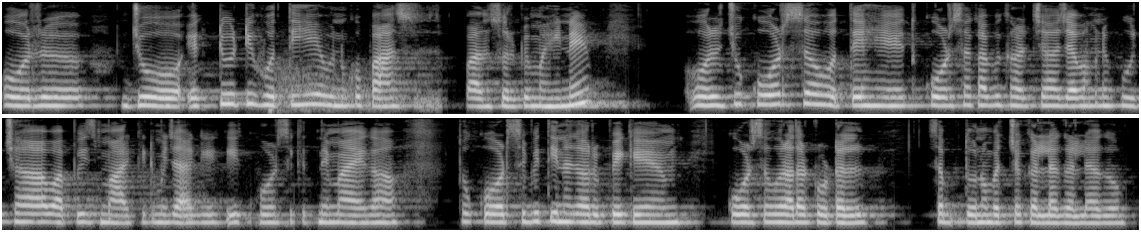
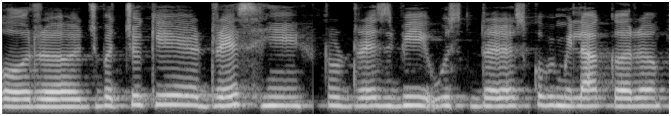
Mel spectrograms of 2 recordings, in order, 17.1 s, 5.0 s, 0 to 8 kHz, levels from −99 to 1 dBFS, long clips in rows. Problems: none marked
